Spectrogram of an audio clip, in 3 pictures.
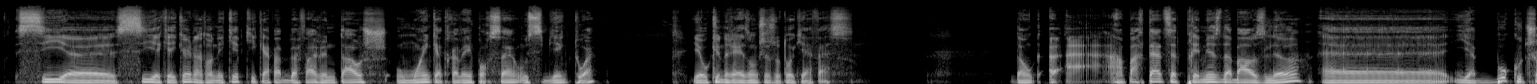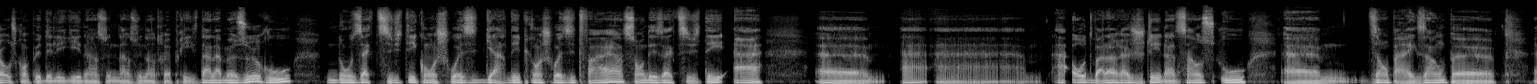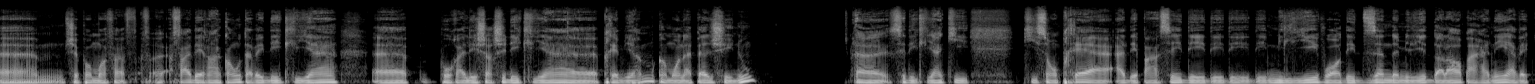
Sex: male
